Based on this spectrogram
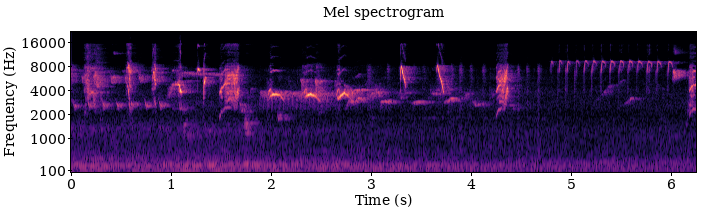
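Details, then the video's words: Sunbird giving active, full song meant as a tutor recording: quick high chirps and squeaky, slurred notes in an uneven run, then a long even ticking rattle before a final burst. "KOLIBRI GACOR PANJANG SUARA RAPET"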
